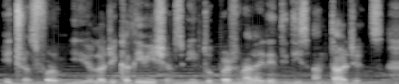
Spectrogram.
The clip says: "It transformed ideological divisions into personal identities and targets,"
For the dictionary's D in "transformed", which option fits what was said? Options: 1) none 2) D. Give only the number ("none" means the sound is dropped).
1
